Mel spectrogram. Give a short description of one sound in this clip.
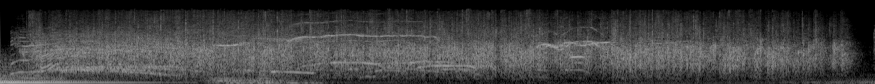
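A studio audience applauds loudly.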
